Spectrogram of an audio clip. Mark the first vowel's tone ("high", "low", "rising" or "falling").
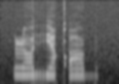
high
